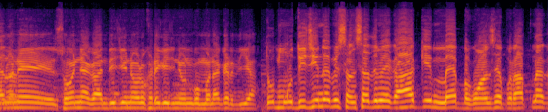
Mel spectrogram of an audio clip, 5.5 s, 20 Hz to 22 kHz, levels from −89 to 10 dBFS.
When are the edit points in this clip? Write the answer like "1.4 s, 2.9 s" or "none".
2.7 s

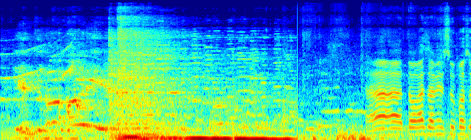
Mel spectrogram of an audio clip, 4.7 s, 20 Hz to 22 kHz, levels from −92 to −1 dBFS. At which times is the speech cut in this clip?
2.9 s

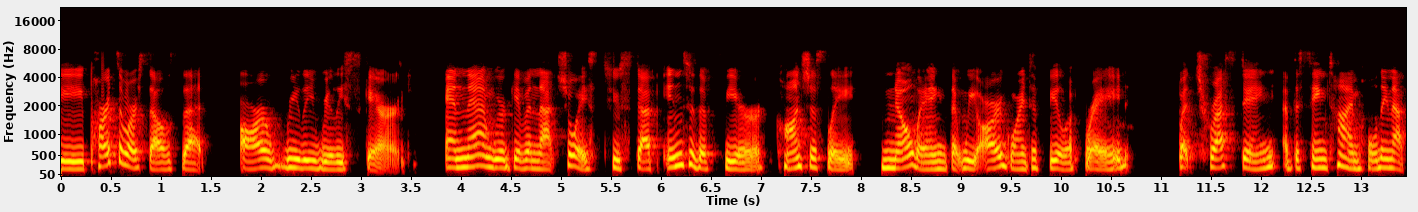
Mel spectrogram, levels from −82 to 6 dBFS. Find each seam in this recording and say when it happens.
5.3 s

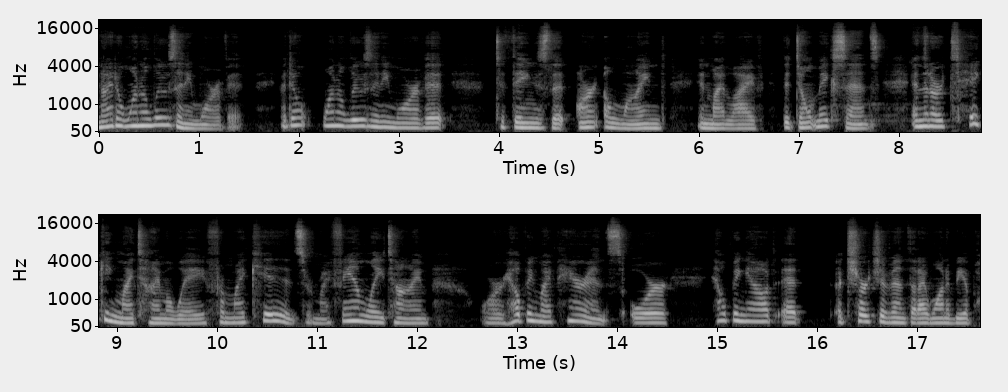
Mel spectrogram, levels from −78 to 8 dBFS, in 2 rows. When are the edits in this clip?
none

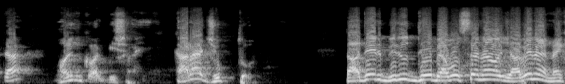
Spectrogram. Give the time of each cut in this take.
none

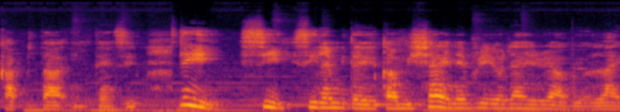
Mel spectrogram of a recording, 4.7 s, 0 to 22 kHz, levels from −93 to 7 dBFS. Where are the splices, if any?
1.2 s

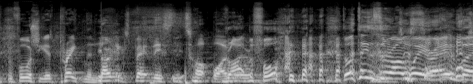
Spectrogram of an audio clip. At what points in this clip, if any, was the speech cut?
1.0 s, 2.9 s

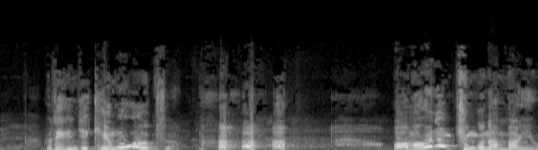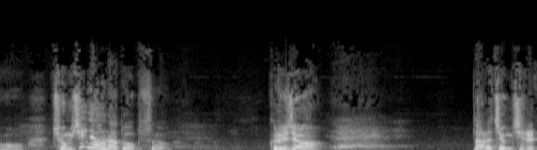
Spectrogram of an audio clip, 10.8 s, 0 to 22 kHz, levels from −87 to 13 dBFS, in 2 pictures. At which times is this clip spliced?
none

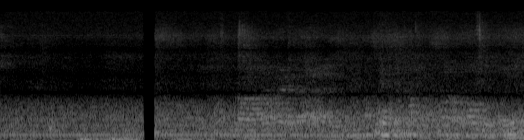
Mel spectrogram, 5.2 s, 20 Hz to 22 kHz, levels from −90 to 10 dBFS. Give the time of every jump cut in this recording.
none

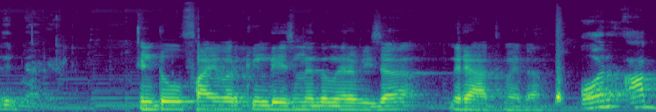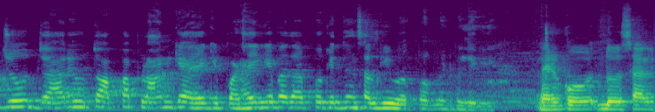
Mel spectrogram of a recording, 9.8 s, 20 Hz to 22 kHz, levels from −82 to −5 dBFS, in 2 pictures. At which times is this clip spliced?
4.1 s

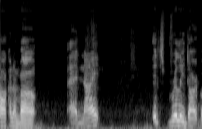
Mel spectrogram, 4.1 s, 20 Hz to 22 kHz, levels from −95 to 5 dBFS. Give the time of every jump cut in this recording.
none

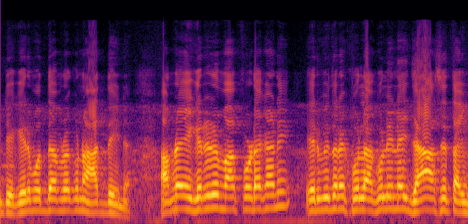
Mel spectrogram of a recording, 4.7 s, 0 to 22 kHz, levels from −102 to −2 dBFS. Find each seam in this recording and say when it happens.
none

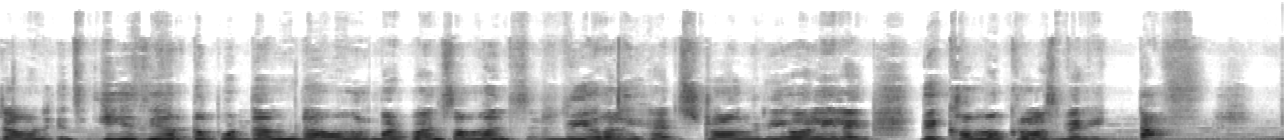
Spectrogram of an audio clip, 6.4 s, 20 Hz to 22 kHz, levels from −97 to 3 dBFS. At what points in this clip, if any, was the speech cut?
none

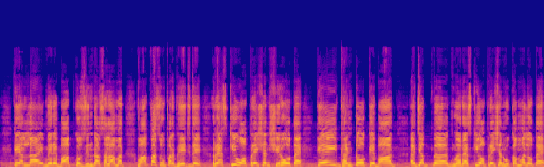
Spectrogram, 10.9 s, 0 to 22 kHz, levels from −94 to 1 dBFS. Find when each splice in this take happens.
none

